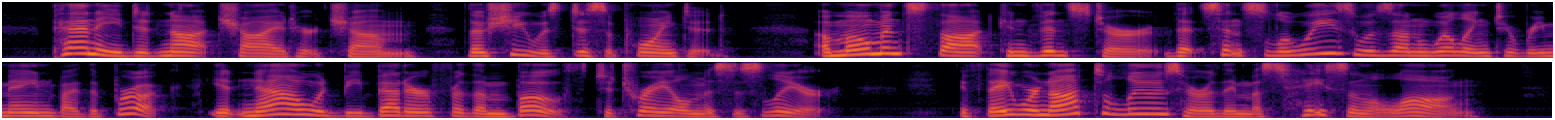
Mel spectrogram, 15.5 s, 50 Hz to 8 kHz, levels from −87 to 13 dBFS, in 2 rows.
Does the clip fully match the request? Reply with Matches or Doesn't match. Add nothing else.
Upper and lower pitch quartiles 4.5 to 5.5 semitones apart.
Matches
